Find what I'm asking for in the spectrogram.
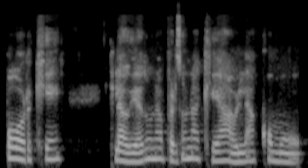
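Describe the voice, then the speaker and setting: A woman's voice: mid-range voice, steady tone, normal speed, mellow. A Colombian woman hosting a podcast interview in an informal, effusive, conversational way.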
